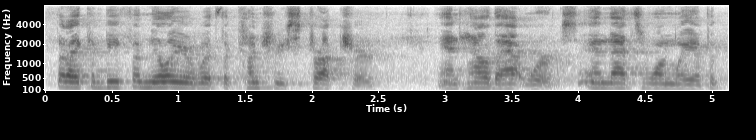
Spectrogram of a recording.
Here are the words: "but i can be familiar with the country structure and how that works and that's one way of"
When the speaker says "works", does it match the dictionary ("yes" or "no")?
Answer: yes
